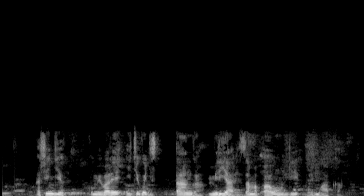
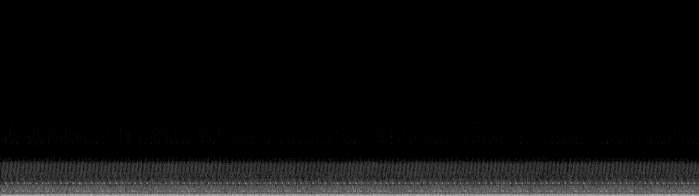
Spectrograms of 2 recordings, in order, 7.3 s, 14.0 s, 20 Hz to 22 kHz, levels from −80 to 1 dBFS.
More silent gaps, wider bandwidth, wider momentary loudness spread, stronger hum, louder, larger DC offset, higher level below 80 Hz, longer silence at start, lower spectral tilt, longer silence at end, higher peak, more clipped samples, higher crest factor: neither; first, 7.6 kHz vs 6.4 kHz; first, 15 LU vs 2 LU; neither; first, -20 LUFS vs -31 LUFS; neither; second, -56 dBFS vs -36 dBFS; about the same, 0.05 s vs 0 s; second, -6.5 dB/octave vs -9 dB/octave; first, 0.5 s vs 0 s; first, -4 dBFS vs -18 dBFS; neither; about the same, 16 dB vs 12 dB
